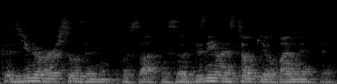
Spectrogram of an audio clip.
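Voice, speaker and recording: A man's voice: medium pitch, steady tone, fast talker. Young male vlogger, casual talk, off-mic in a reverberant bathroom. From United States. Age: young adult. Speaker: vlogger, quiz contestant. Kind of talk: casual chat. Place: small bathroom, sitting in tub. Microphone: camera a few steps away. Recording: echoey bathroom, distant microphone, music behind.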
